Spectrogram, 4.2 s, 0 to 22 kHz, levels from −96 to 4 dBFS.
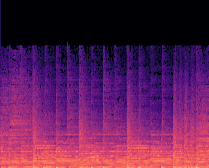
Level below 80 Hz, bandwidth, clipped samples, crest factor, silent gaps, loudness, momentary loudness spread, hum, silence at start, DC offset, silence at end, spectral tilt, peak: -26 dBFS; 15 kHz; under 0.1%; 16 dB; none; -19 LUFS; 2 LU; none; 0 s; under 0.1%; 0 s; -5 dB/octave; -2 dBFS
